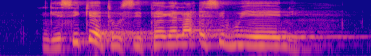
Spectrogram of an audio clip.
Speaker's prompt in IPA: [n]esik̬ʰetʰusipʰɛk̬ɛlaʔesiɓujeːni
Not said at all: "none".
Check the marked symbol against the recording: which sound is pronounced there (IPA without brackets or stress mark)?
ŋ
